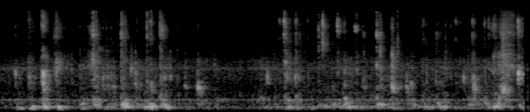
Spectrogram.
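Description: Computer keyboard typed on at a steady pace, a close, quiet run of rapid clicking keystrokes with short pauses and no speech.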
